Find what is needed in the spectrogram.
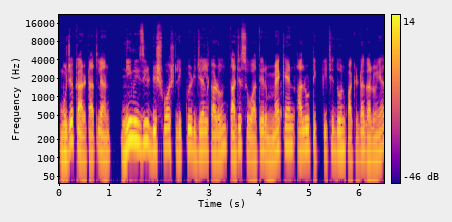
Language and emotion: Goan Konkani, neutral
